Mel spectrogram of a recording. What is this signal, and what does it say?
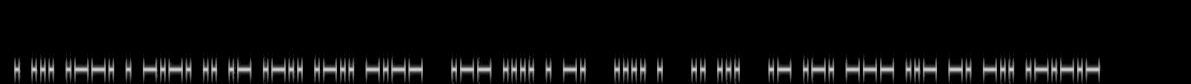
Morse code, heard as a keyed tone, about 27 wpm, 700 Hz. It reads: ESPECIALLY WHEN HE IS AROUND.
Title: Sentences from Top 1000 Words - Review Part 4 - 28wpm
